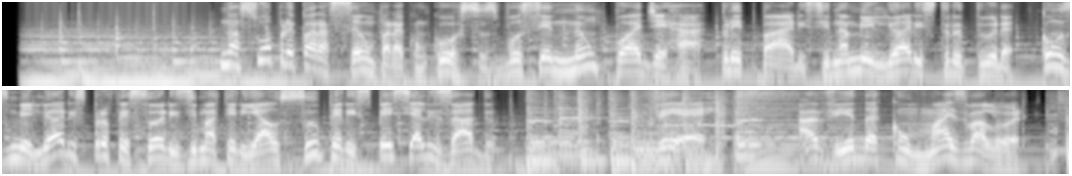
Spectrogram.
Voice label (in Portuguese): locutor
